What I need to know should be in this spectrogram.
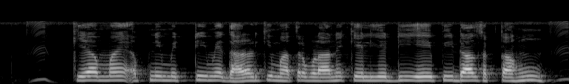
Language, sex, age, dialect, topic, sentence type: Hindi, male, 25-30, Awadhi Bundeli, agriculture, question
